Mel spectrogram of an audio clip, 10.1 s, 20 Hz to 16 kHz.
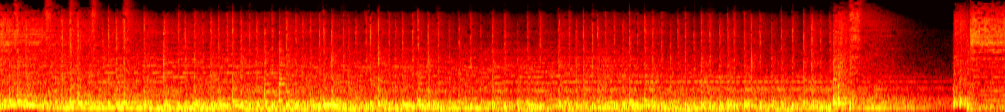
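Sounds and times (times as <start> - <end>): fast snare and tom strokes: 0.0 - 8.9
band held notes: 0.0 - 10.0.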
